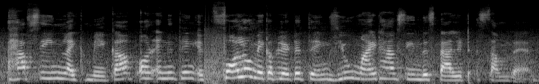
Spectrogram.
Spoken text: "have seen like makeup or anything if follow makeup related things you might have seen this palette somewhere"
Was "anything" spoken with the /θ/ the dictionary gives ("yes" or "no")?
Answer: no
